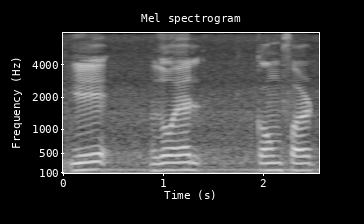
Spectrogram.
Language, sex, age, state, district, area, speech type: Urdu, male, 18-30, Delhi, Central Delhi, urban, spontaneous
